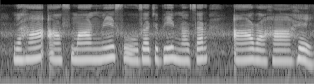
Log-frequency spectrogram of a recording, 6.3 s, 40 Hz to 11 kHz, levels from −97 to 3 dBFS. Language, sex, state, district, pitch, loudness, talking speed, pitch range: Hindi, female, Rajasthan, Jaipur, 210 Hz, -19 LUFS, 85 wpm, 195-220 Hz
